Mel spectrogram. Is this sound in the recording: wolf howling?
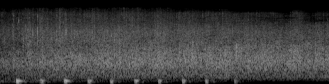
no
